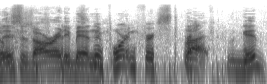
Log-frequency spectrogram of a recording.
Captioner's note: laughs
